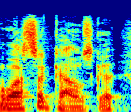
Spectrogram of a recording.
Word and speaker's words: Wasikowska: This weekend, we're featuring Maps to the Stars, David Cronenberg's newest movie, with Julianna Moore, Mia Wasikowska... I didn't say that right. Yeah, that's right. Mia Wasikowska.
